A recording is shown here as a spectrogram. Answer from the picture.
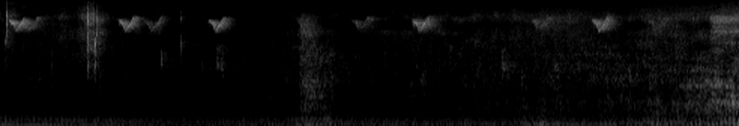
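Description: A small bird chirping over and over: short, high notes that dip and rise again, roughly once a second.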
